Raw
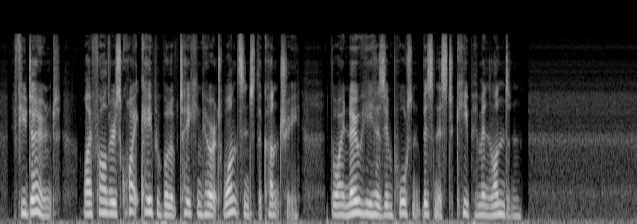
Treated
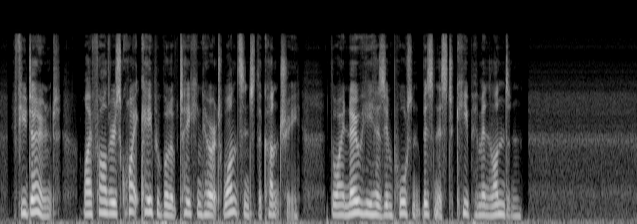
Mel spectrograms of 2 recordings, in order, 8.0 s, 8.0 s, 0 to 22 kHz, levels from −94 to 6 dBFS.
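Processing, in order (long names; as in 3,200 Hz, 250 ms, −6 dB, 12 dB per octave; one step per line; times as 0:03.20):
parametric band 7,800 Hz −7.5 dB 0.37 octaves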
